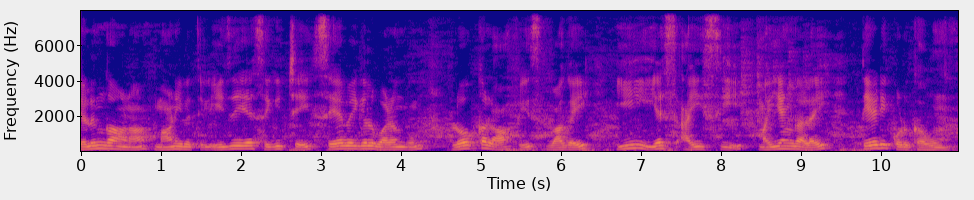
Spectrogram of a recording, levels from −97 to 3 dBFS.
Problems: none marked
